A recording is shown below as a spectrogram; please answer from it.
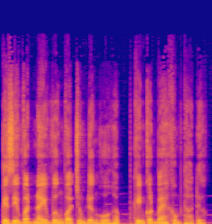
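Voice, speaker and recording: A man voicing a calm clinic doctor who speaks briskly and formally. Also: low-pitched, dry recording, soft background music. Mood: grave.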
